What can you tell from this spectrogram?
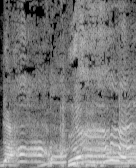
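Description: Actor Toby screams in anguish in a movie scene, a loud, drawn-out vocal cry whose pitch wavers and bends, rising and falling over almost two seconds with no speech around it.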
